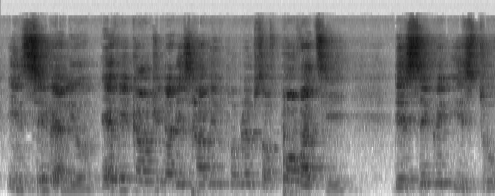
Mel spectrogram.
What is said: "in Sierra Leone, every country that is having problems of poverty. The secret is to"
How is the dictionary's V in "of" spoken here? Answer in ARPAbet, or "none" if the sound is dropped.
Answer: F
